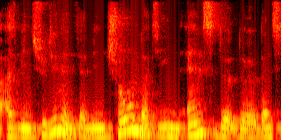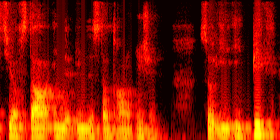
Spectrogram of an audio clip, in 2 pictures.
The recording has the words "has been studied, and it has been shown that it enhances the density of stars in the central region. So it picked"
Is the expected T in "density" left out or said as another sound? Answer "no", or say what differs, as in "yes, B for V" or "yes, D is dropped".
no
